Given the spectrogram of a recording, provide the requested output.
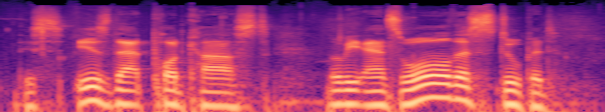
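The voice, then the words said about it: Accent shifts partway through sentence. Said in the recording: “Halfway through that sentence, I changed accent.”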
